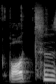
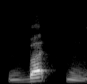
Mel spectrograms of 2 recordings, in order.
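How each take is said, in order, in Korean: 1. t는 끝소리 앞에서 완전히 터뜨려요. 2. t는 목에서 막혔다가 비음으로 넘어가요. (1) "버튼 사운드가" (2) "button 사운드로 달라지는 거"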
